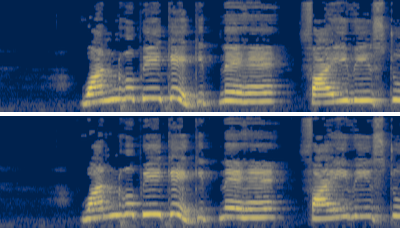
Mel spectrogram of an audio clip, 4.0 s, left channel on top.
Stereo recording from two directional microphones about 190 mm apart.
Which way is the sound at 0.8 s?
30° left (ahead or behind).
